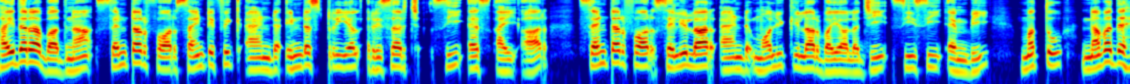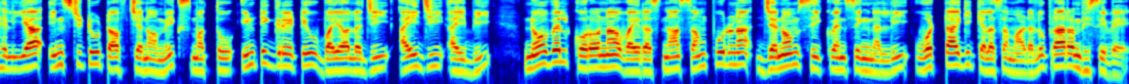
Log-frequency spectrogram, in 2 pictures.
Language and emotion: Kannada, neutral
